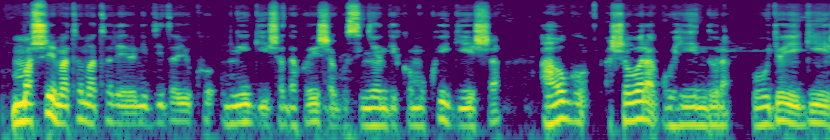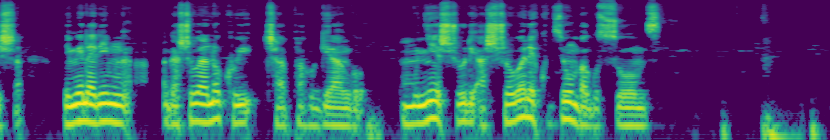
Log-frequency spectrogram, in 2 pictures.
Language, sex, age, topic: Rundi, male, 18-24, education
